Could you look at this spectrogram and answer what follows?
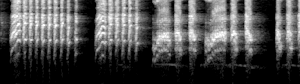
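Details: Long-tailed shrike producing loud, grating chatter: fast trains of rasping notes in three or four clustered bursts, the middle bursts harsher and more squawk-like.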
